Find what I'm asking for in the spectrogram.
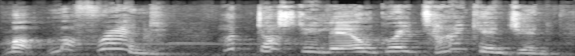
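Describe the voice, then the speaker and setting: A woman's voice: high-pitched, wildly swooping pitch, normal speed, soft background music. A woman playing a frightened, earnest young male tank engine in an audio drama, stammering and pleading. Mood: flustered. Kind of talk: amateur audio drama acting.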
